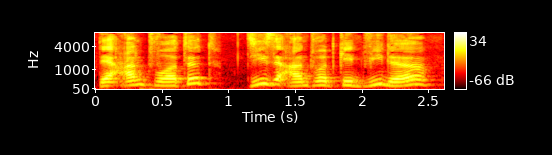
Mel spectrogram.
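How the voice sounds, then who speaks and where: A man who helps refugees explains things in a casual conversation, his voice a bit high, a bit slow, and slightly mellow. He acts out quoted dialogue and frequently restarts his sentences.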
